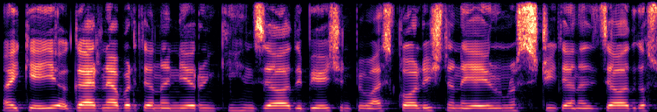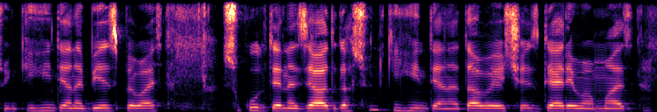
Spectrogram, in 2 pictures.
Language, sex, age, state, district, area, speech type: Kashmiri, female, 30-45, Jammu and Kashmir, Bandipora, rural, spontaneous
